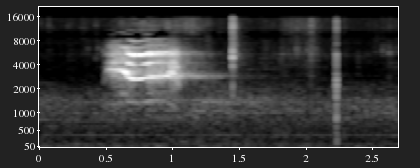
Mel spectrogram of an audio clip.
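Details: Great horned owl in Western Washington gives a single harsh, hissing screech lasting about half a second, high and raspy, followed by quiet with a couple of faint clicks.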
